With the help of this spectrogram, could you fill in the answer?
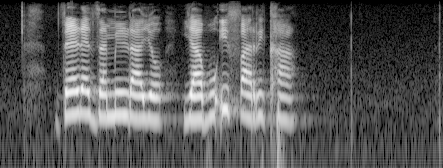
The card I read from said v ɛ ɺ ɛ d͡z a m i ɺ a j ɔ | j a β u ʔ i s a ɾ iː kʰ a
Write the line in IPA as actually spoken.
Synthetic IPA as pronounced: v ɛ ɺ ɛ d͡z a m i ɺ a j ɔ | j a β u ʔ i f a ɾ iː kʰ a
